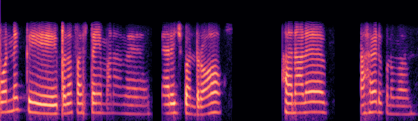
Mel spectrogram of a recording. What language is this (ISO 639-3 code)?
tam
